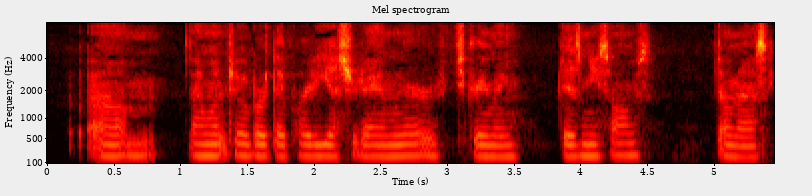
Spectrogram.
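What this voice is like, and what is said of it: Slightly scratchy voice. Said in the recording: “my voice is kind of a little scratchy. That's why I've been coughing.”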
